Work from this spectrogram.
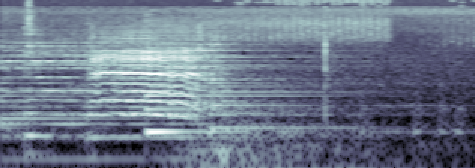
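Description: A sheep bleats in the video game Wartales, a single wavering, drawn-out bleat heard up close over low background game ambience with no talking.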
